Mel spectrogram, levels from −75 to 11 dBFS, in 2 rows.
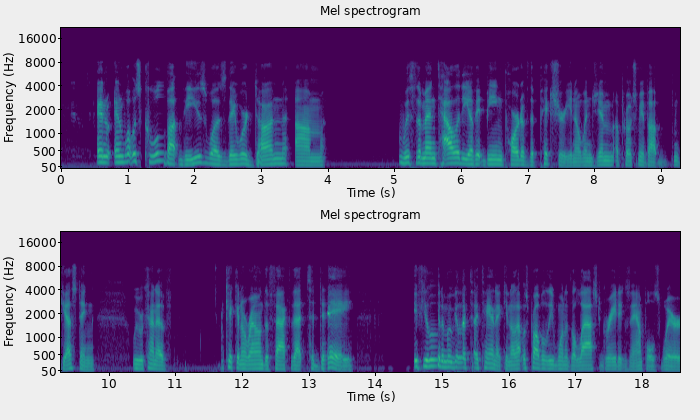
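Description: Speech over an Opus call path, with the top end stopping around 8 kHz, and it has two bursts of repeated packet loss that give a choppy, robotic sound. From 1.19 to 1.92 s, right after "and what was" and before "was they were done", four short holes (the longest about 58 ms) get patched by stretching the previous sound. From 13.21 to 15.49 s, after "around the fact that" and before "you know that was", it's worse, with around fifteen gaps up to about 96 ms and roughly a quarter of that stretch concealed. Inside that second burst, from 14.24 to 14.47 s, the sound smears into a fading buzz or hiss and then goes quiet for about 0.17 s, which is likely a long network dropout where the audio never arrived.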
